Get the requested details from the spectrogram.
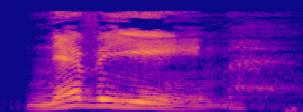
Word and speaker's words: Nevi'im: So point one, Zechariah is a part of the Hebrew canon known as the Nevi'im. That's N, Shiva, B, long I, Aleph, long I, M. Nevi'im.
